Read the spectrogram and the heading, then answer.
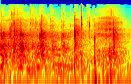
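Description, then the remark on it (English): An audience in a church claps together, a dense, steady patter of many hands with a few sharper individual claps standing out, lasting about two seconds at a moderate level with no voices. “You lead that clap.”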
